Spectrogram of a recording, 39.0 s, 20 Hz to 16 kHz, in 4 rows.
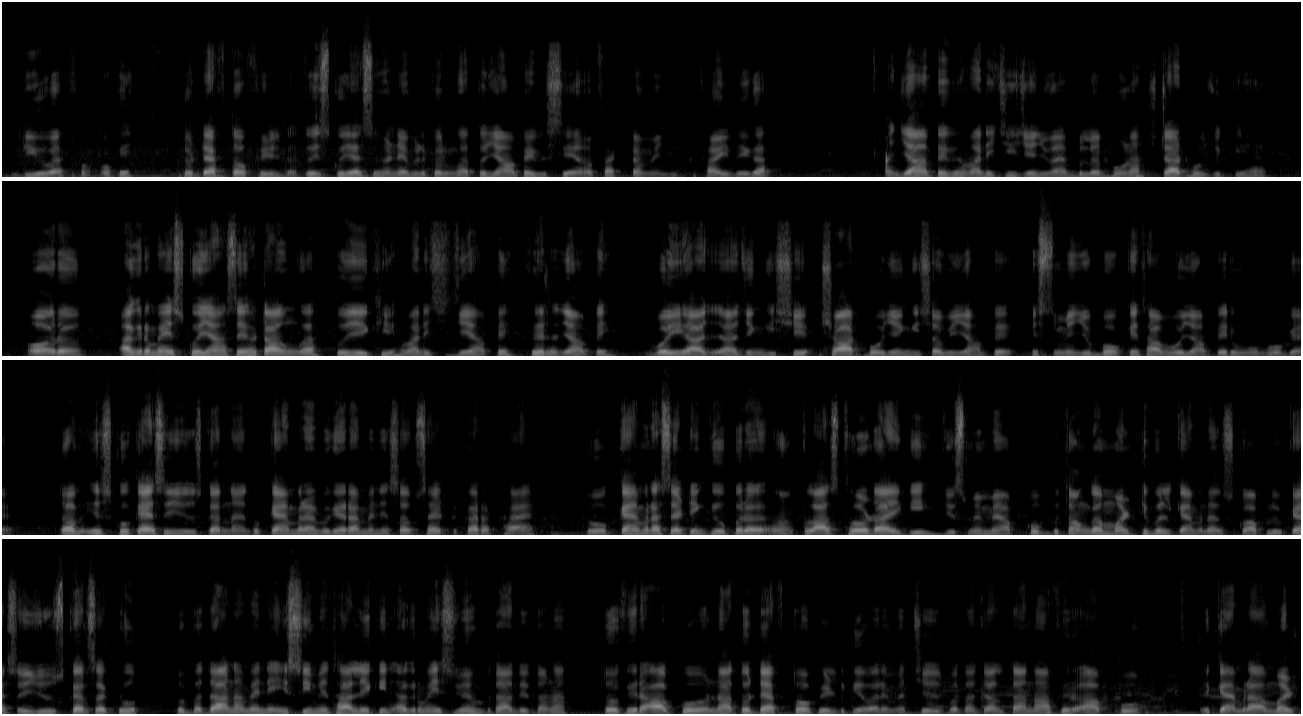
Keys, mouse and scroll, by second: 12.4 click.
